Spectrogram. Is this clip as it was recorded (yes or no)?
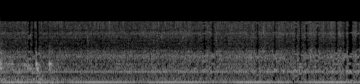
yes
